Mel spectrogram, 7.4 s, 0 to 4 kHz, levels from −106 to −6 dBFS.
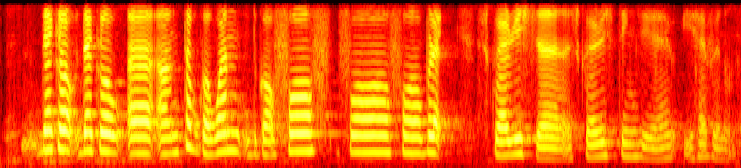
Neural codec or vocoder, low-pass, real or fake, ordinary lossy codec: none; 3.6 kHz; real; none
